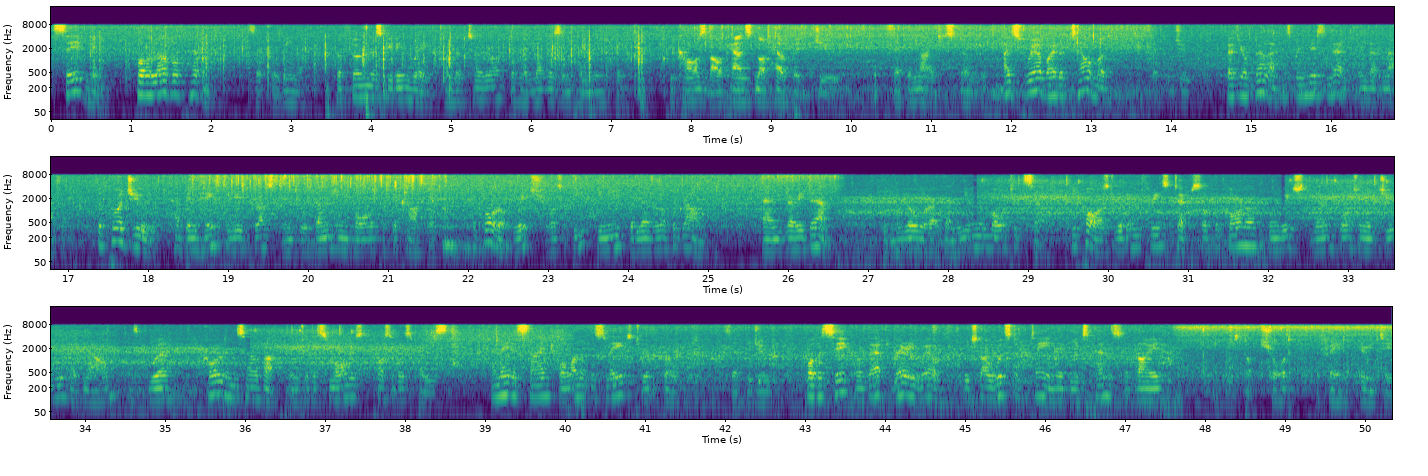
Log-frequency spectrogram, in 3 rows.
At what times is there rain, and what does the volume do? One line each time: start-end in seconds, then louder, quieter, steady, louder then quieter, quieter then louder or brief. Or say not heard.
0.0-50.3 steady.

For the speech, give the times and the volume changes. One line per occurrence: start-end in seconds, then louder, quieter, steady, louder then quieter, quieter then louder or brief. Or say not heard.
0.0-50.3 steady.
